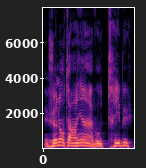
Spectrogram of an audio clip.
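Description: A man's voice: on the high side, a little slow, darkish tone, pitched above the performer's own voice, lightly acted. Man voicing Roman officer, curt, dry, clipped, blunt, storybook.

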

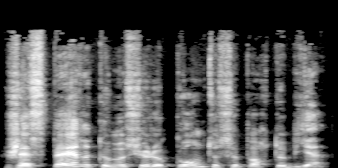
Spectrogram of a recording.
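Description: Une lectrice qui fait un jeune vicomte réservé et courtois, dans un roman lu à voix haute. Elle descend sa voix sous celle de la narration et parle avec hésitation. Le débit est lent. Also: female voice, sits low, sing-song, a little slow, heavily acted. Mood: courteous. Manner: courteous, hesitant. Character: shy, polite young nobleman.

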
